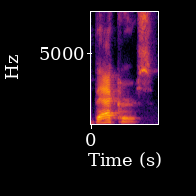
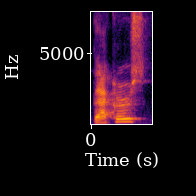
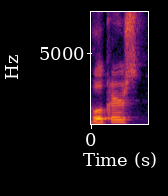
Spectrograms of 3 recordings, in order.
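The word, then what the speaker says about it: Bueckers: do that yeah Paige Beckers Beckers that's how you pronounce her name just like the old convenience store Beckers okay it's not Bookers all right I didn't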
